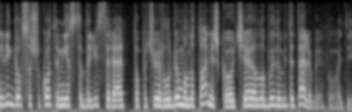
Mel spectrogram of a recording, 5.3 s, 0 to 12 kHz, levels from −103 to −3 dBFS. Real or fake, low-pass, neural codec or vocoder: fake; 10.8 kHz; codec, 24 kHz, 0.9 kbps, WavTokenizer, small release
